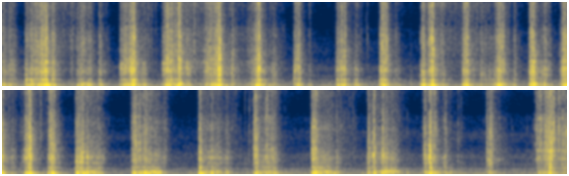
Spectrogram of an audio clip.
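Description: A cardboard Pringles can held in the hand presses down on a pile of broken potato chip pieces on a white table, crushing them. Short, dry, bright crackling crunches repeat in quick bursts with brief pauses between, over a faint steady low hum.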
